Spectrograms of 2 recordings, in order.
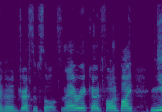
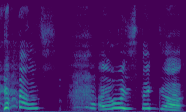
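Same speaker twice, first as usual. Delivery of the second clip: laughing yes; 10 semitones higher, slower than usual. Real, not acted. Laughing agreement with friend.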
